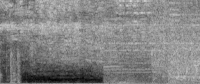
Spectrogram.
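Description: Cartoon soundtrack music. About one and a half seconds in, a noisy sound effect comes in and the sound gets louder.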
